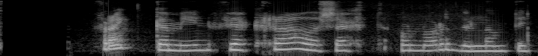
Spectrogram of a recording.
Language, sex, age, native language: Icelandic, female, 11, Icelandic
